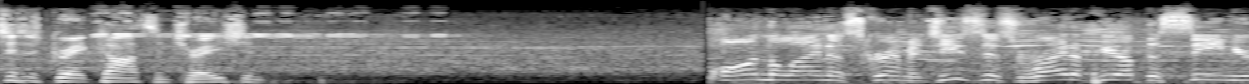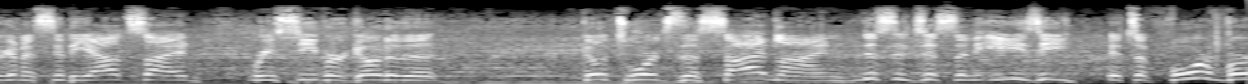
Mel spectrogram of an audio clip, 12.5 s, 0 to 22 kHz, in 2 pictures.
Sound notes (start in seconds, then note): 0.4 whistle blowing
